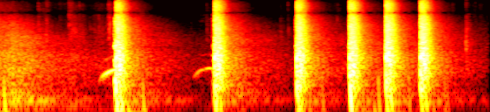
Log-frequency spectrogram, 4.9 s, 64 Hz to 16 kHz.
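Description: Six sharp pistol shots from a Sig Sauer P365 or Springfield Hellcat, two spaced a second apart and then four in quicker succession, each a loud close crack with a short ringing tail.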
